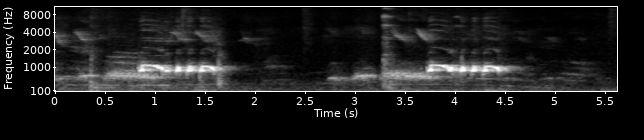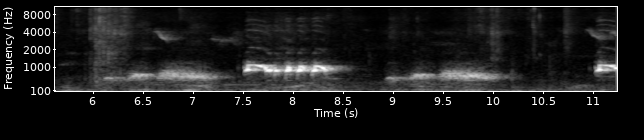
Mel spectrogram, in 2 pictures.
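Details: Zebra dove (perkutut) singing loud and clear, used to coax other birds into song: a repeated pattern of a soft low coo followed by a bright rolling trilled note, four times in steady succession.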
